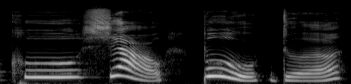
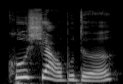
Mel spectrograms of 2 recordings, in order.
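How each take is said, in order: First: The phrase is said slowly, syllable by syllable. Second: The phrase is said at a normal speed. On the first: "then I'll slow it down for you all" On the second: "I'll say it once normally"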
